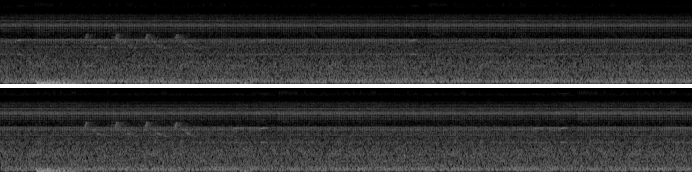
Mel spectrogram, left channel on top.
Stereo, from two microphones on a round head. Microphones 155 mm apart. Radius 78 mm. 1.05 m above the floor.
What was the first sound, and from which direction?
A bird, 75° right (ahead or behind).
